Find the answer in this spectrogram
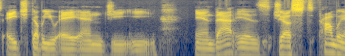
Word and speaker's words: Hwange: Also, if you are in the Victoria Falls area, there's also, and I never say it right, but it's Hwange Park. It's Hwange.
